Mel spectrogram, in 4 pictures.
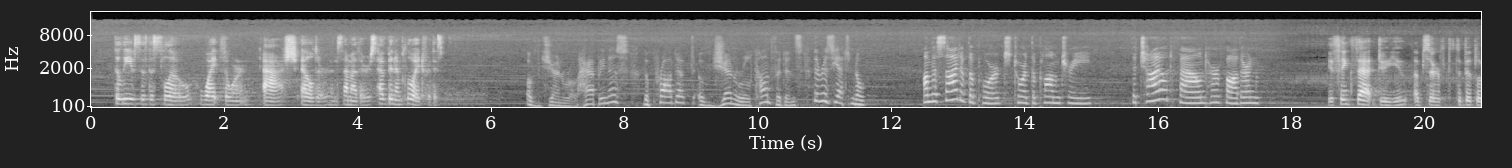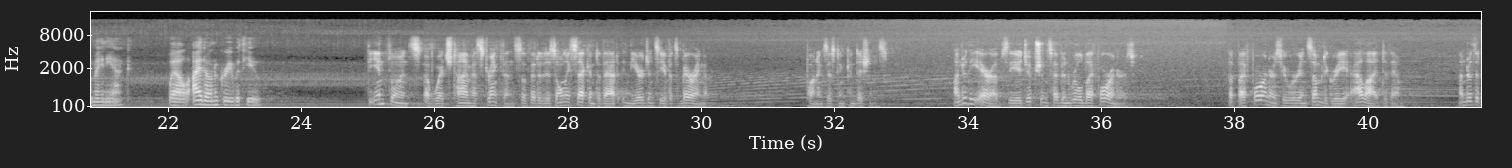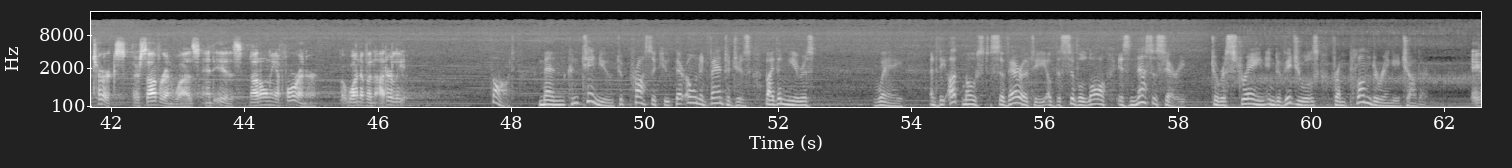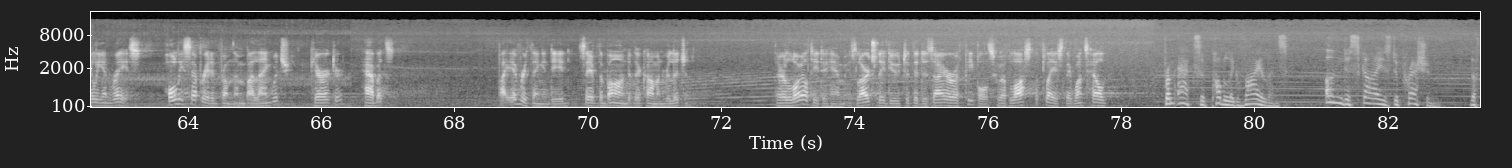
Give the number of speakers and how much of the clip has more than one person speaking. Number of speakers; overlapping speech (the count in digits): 5, no overlap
